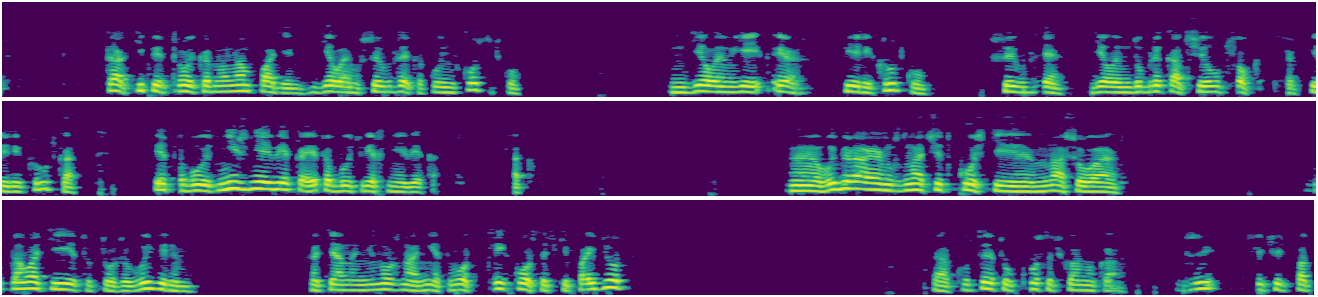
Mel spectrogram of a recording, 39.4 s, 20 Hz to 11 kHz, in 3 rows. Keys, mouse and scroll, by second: 1.6 KP_3, 4.0 shift+d, 6.0 KP_3, 7.7 r, 10.5 shift+d, 12.1 r, 14.3 g, 17.5-19.2 middle drag, 20.5 middle click, 23.0-24.6 middle drag, 25.8 click, 26.7-30.2 middle drag, 30.6 click, 32.2 shift+click, 32.6-35.2 middle drag, 39.0-39.4 middle drag.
